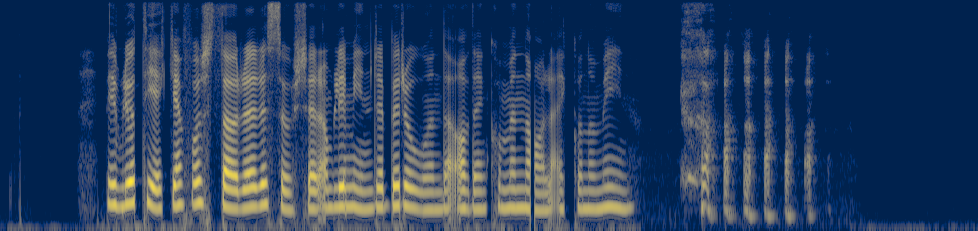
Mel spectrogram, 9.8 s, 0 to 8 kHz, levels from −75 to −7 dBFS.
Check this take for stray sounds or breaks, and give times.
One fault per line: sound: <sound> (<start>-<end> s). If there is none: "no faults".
sound: dropout (5.3-5.3 s)
sound: laugh (6.8-8.3 s)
